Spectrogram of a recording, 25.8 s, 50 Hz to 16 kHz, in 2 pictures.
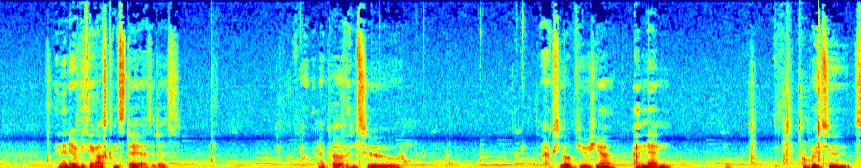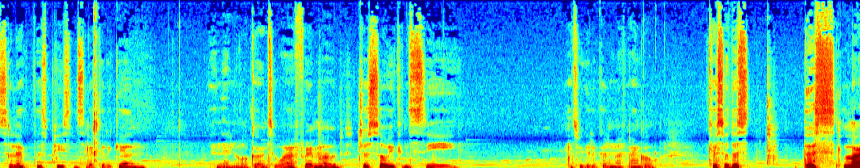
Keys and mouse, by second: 1.3-2.6 drag, 4.5 middle click, 5.2 shift+middle click, 5.7 ctrl+middle click, 6.4 shift+middle click, 7.2 middle click, 7.9-9.3 ctrl+middle drag, 13.1 shift+click, 16.5 click, 18.4 middle click, 19.2 shift+middle click, 19.6-22.6 middle drag, 22.9 ctrl+middle click.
